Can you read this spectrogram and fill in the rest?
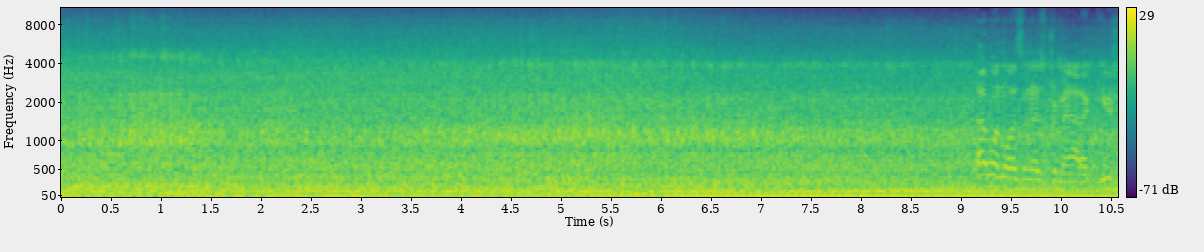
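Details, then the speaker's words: Cat C10 diesel truck, cold start on a cool day: deep steady diesel clatter settling to an even, loud, solid idle with clean rhythm; normal diesel cold start. "so another cold start for this thing like i said this thing is the coolest cold starting truck in the world little c10 cat"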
